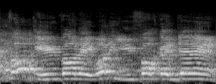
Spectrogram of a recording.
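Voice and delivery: loud mock-aggressive challenge; hammed-up angry yell; mock confrontation. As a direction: shout it like a comic stranger picking a fight. Mock American confrontation, played loud.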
